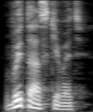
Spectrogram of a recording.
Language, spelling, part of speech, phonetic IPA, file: Russian, вытаскивать, verb, [vɨˈtaskʲɪvətʲ], Ru-вытаскивать.ogg
- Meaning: to pull out, to drag out, to take out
